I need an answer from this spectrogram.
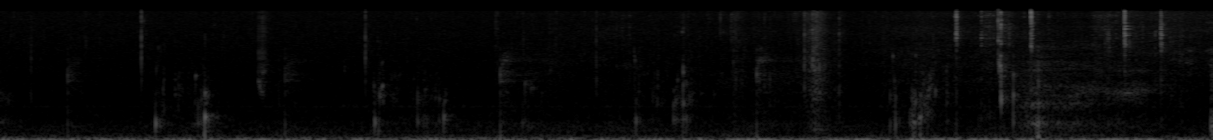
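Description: A person chewing a mouthful of cheeseburger, with irregular wet smacks and small mouth clicks.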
